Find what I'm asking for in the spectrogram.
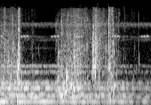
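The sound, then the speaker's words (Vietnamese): Splashing water from vegetables being washed by hand in a pond, a faint, steady run of soft sloshes and trickles at an even, unhurried pace. “Tiếng rửa rau vẫn đều đều, không nhanh cũng không chậm.”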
